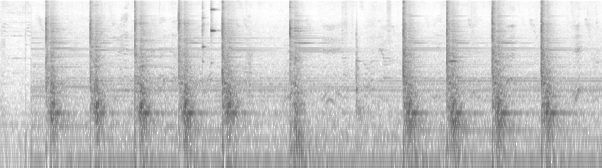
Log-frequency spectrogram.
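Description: Hammer striking metal on a truck's steering gear, about a dozen sharp blows at roughly two a second with a short ring after each, pausing briefly midway.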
